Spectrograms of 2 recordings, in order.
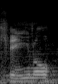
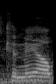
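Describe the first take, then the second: First: The word rhymes with 'anal'. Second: The word does not rhyme with 'anal'. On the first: "I'm still gonna pronounce it like canal, like anal" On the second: "I know the word is canal"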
